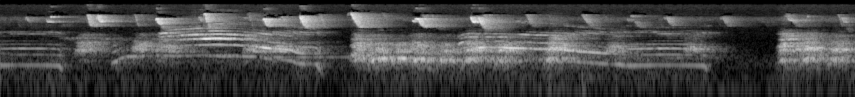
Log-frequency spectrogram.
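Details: Cats fighting, long wavering yowls with rich overtones that rise, sag and overlap, broken by a short pause near the end before another wail starts; a steady series of high, clipped chirps runs behind them throughout.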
